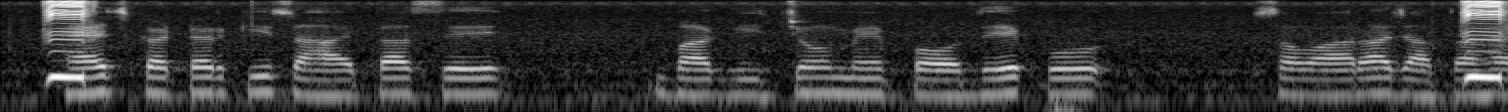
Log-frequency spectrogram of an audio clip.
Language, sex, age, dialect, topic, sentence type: Hindi, male, 18-24, Awadhi Bundeli, agriculture, statement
